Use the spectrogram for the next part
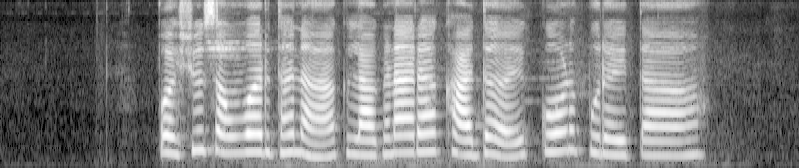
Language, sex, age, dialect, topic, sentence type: Marathi, female, 18-24, Southern Konkan, agriculture, question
